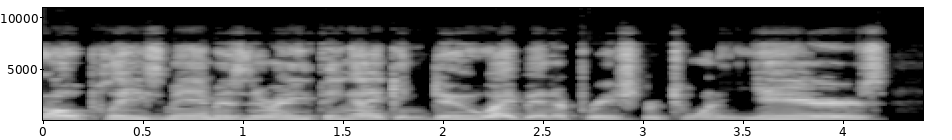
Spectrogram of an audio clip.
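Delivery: put-on pitiful, pleading-sounding voice. Retelling a story, the speaker quotes a priest pleading with a mother, imitating a pitiful voice. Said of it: "this guy had this pitiful voice".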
